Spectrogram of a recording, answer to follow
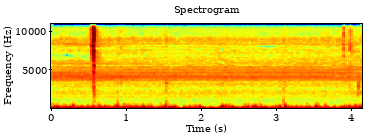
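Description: Steady low rumble of background noise, with one short sharp click about half a second in.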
